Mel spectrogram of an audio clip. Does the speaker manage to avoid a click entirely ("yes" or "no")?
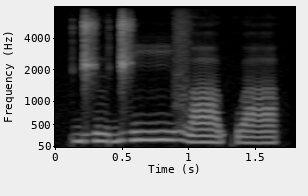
yes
